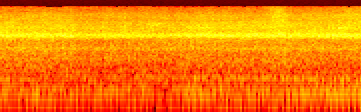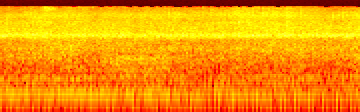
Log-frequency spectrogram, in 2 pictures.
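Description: A motor engine running steadily with a low drone, growing louder about three seconds in, over a constant high-pitched hum.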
